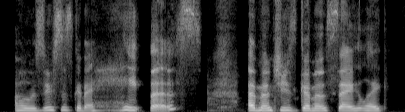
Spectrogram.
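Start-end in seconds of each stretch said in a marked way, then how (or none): 0.2-2.0 barely-there, sly, very quiet half-whispered aside. Playing a character half-whispering aside during an engagement: very quiet half-whisper. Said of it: "very quietly whisper".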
